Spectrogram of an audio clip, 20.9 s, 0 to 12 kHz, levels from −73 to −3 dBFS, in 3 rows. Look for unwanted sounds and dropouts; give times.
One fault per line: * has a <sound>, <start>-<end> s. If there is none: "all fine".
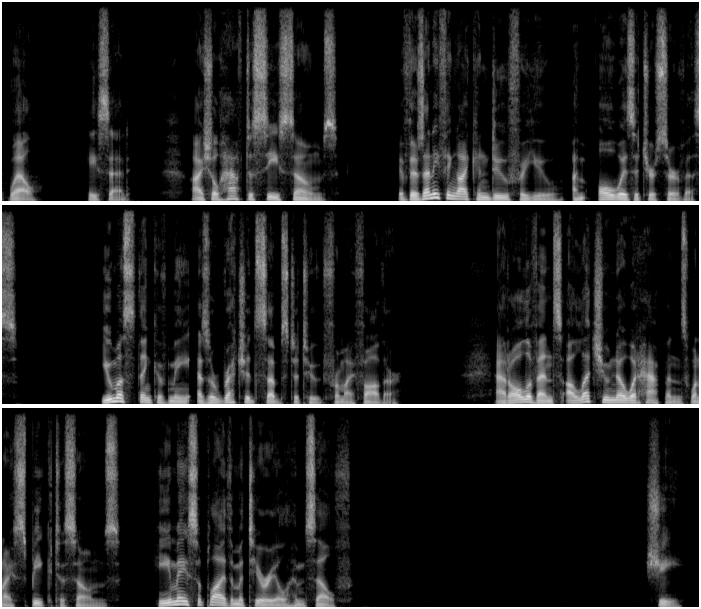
all fine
